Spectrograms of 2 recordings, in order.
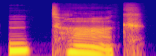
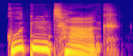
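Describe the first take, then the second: First: The phrase is said slowly. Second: The phrase is said at normal speed. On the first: "przeczytam to dla ciebie wolniej" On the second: "ja to dla ciebie przeczytam"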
